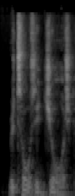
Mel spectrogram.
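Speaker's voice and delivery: ordinary delivery, nothing marked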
